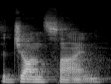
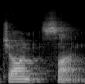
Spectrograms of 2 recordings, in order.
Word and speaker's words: John Sign: my name wrong so it's John sign not you and Xena or something like that John sign the John is for and sign like sign wave super easy now that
